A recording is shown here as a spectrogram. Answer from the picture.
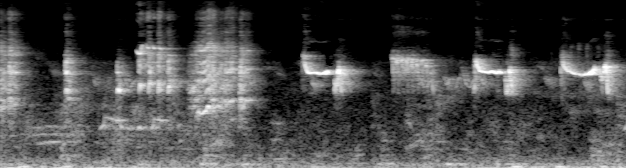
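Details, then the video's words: Young long-tailed shrike learning the ngeplong singing style, giving short harsh bursts and then a series of brief, strained whistled notes at irregular spacing, with some faint voices at the start. "Cendet Gacor ,Baru Belajar Ngeplong"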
